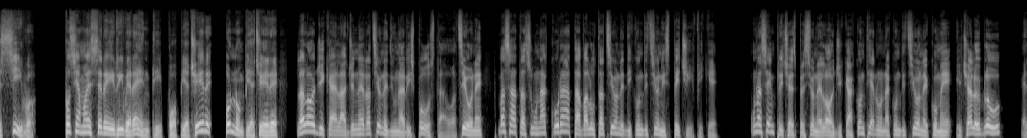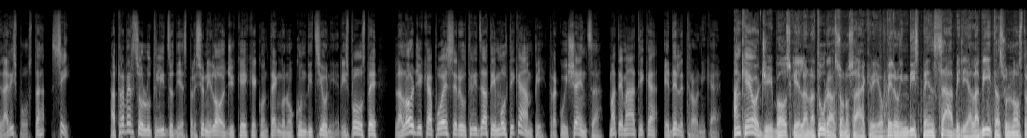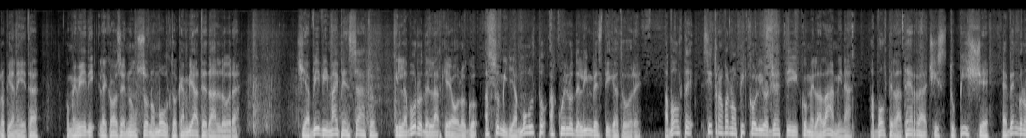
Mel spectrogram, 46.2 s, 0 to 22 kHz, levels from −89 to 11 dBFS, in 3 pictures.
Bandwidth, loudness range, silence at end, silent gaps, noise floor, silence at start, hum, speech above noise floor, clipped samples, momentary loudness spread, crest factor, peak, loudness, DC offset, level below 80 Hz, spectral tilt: 16 kHz; 8 LU; 0 s; 0.65-0.97 s, 3.30-3.38 s, 4.31-4.44 s, 10.93-11.25 s, 15.17-15.32 s, 16.58-17.05 s, 26.32-26.38 s; -38 dBFS; 0 s; none; 21 dB; under 0.1%; 11 LU; 16 dB; 0 dBFS; -17 LUFS; under 0.1%; -30 dBFS; -6 dB/octave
